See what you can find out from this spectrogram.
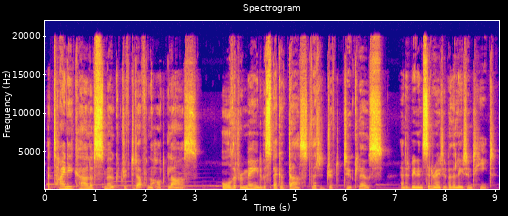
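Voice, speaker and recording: A woman storyteller reading scripted fiction narration in a measured, careful way. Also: fairly low pitch, steady tone, a little mellow, soft background music.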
